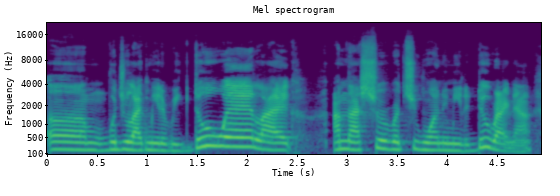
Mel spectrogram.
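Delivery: quiet, even-toned delivery. Retelling a reply to someone who didn't like it, in a calm even tone. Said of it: "keeping an even tone".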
